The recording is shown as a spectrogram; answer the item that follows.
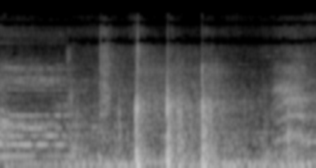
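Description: Naga folk dancers chanting a held note, then a run of sharp thumps, about four in a second, from their stamping on the stage.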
